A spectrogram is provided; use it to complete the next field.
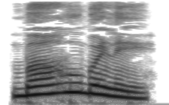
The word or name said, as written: ಬಾಹುಬಲ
